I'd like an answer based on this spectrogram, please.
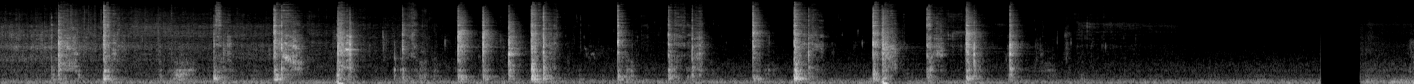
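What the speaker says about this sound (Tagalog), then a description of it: "habang nagigisa tayo ng ating ulam" Chicken wings for afritada sautéing in a pan, with repeated sharp scrapes and clinks of a utensil stirring against the metal over a low sizzle, close and fairly loud, no talk.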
